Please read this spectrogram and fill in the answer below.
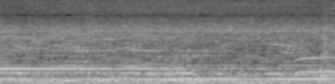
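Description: Loud live metallic hardcore band music: heavily distorted electric guitars holding long steady notes over a dense wall of sound.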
